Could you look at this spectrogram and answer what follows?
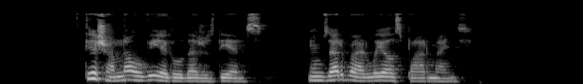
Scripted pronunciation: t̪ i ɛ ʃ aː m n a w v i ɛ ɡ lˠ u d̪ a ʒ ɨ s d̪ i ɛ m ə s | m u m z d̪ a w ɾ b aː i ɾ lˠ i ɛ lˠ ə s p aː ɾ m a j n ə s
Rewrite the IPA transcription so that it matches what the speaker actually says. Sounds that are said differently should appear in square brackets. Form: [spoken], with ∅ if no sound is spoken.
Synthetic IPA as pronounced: t̪ i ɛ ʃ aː m n a w v i ɛ ɡ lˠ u d̪ a ʒ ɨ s d̪ i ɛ [n] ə s | m u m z d̪ a [∅] ɾ b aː i ɾ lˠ i ɛ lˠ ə s p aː ɾ m a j [ɲ] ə s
